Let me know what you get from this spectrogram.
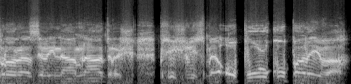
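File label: fuel tank damaged, чешской озвучки; Prorazili nám nádrž, přišli jsme o půlku paliva.; Czech; Нам пробили бак, мы потеряли половину топлива.; World of Tanks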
